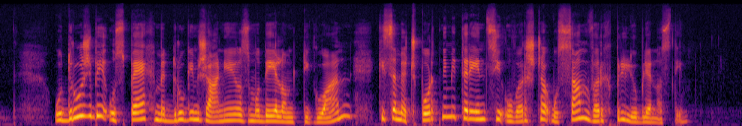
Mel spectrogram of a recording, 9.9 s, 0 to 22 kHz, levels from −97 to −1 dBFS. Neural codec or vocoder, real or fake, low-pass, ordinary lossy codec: none; real; 19.8 kHz; none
